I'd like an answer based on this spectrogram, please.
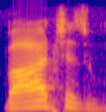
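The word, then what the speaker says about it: Vangeance: Heck, they poke fun at the ending at the end of this episode by having Yumi keep frequently mispronouncing Vange's name. It's Vange's, William Vange's.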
